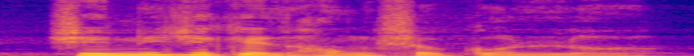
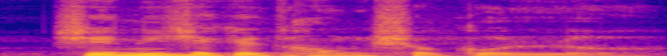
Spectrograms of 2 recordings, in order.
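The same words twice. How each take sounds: The two takes are said the same way.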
